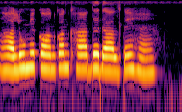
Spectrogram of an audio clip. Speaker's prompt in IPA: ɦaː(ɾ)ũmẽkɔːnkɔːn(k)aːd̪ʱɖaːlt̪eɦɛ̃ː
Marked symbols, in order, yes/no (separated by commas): no, no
